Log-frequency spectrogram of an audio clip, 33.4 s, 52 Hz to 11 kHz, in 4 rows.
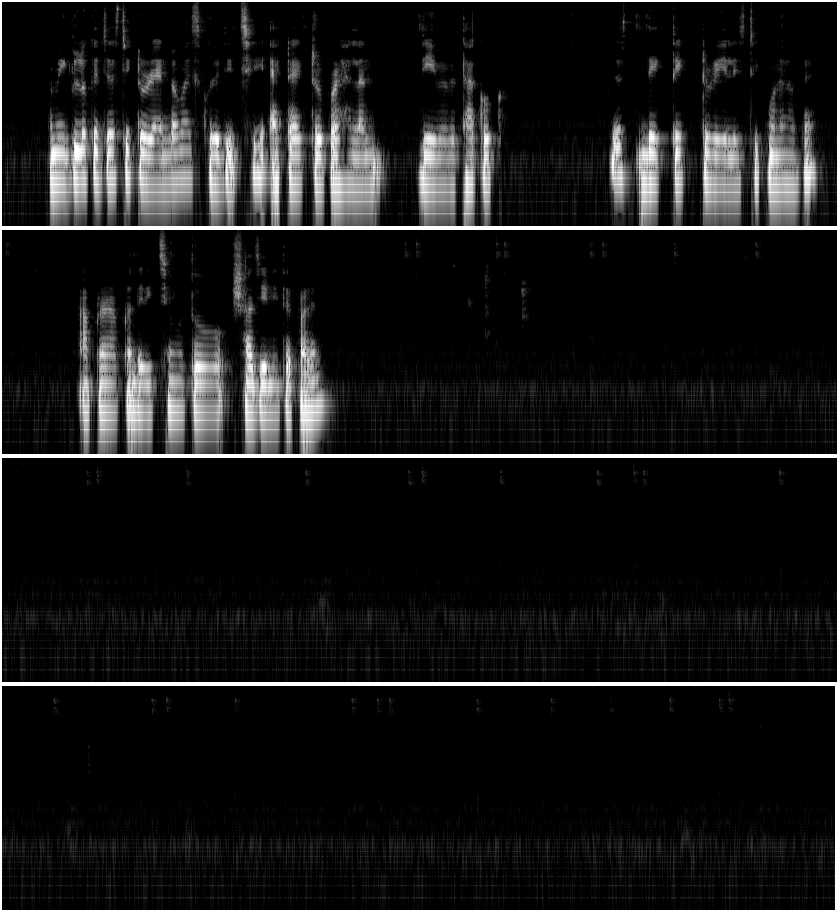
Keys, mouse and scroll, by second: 1.0 middle click, 1.3-2.4 middle drag, 2.4 r, 4.5-6.3 middle drag, 6.3 click, 7.8 click, 8.7 middle click, 10.3-11.1 middle drag, 11.1 r, 15.1 click, 16.3-17.2 middle drag, 17.2 r, 18.5 click, 21.7 click, 23.0 click, 24.5 click, 25.9 r, 27.3 click, 28.8 click, 29.8 click, 31.1 click, 32.1 click, 32.7 middle click, 33.0 middle click.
